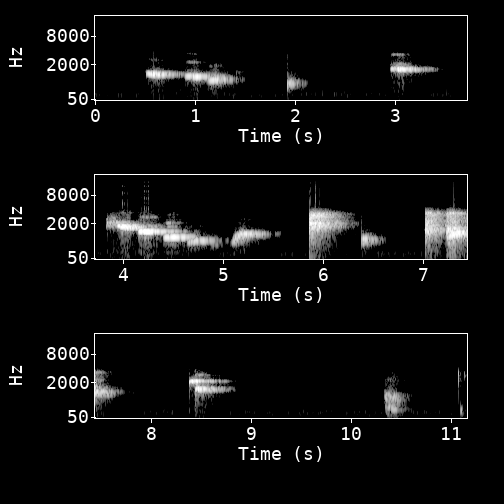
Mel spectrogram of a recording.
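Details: Whistles from a male pet African grey parrot that is learning to talk: short clear notes sliding downward in little stepped sequences, a few harsher bursts between them, then sparse quieter notes near the end.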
